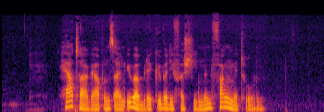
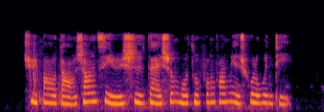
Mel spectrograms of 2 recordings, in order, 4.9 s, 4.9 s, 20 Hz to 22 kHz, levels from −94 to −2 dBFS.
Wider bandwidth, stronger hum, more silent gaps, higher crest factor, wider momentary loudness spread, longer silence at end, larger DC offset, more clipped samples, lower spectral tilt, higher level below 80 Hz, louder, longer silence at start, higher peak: first, 14 kHz vs 8 kHz; neither; neither; about the same, 20 dB vs 18 dB; first, 11 LU vs 7 LU; first, 0.9 s vs 0.5 s; neither; neither; first, -5.5 dB/octave vs -1.5 dB/octave; first, -54 dBFS vs -70 dBFS; about the same, -24 LUFS vs -26 LUFS; first, 0.9 s vs 0.35 s; first, -6 dBFS vs -10 dBFS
